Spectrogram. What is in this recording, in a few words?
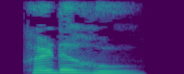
"ಕುಡುಹಿ", Kannada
